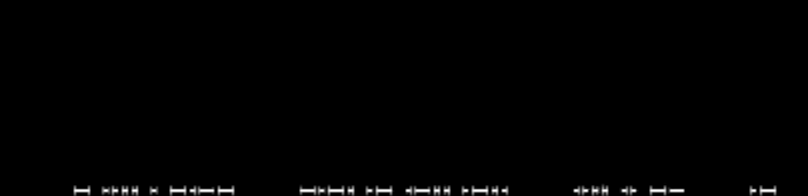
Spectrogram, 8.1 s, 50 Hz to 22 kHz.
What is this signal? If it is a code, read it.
Morse code, heard as a keyed tone, about 25 wpm, 700 Hz. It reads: THEY CALL HIM A
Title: 2x Word-Spacing - Sentences from Top 500 Words - 25wpm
